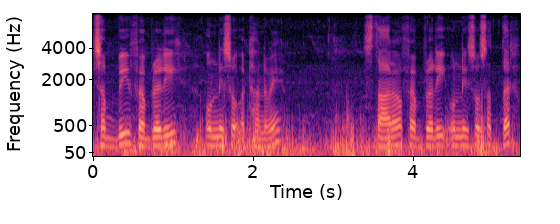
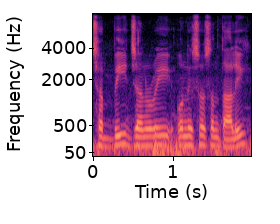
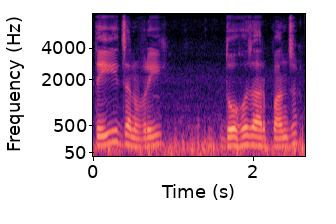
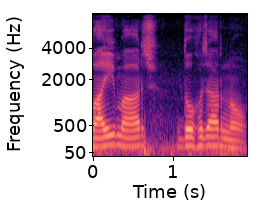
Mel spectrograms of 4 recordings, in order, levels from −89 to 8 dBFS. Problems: constant background noise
